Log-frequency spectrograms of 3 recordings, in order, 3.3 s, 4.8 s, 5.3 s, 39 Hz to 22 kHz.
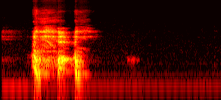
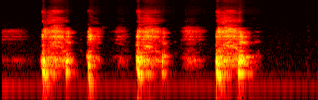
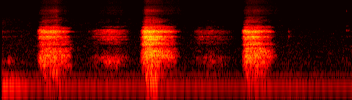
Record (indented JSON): {
  "cough_length": "3.3 s",
  "cough_amplitude": 32404,
  "cough_signal_mean_std_ratio": 0.34,
  "three_cough_length": "4.8 s",
  "three_cough_amplitude": 27989,
  "three_cough_signal_mean_std_ratio": 0.42,
  "exhalation_length": "5.3 s",
  "exhalation_amplitude": 21639,
  "exhalation_signal_mean_std_ratio": 0.36,
  "survey_phase": "beta (2021-08-13 to 2022-03-07)",
  "age": "65+",
  "gender": "Male",
  "wearing_mask": "No",
  "symptom_none": true,
  "smoker_status": "Never smoked",
  "respiratory_condition_asthma": false,
  "respiratory_condition_other": false,
  "recruitment_source": "REACT",
  "submission_delay": "2 days",
  "covid_test_result": "Negative",
  "covid_test_method": "RT-qPCR"
}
